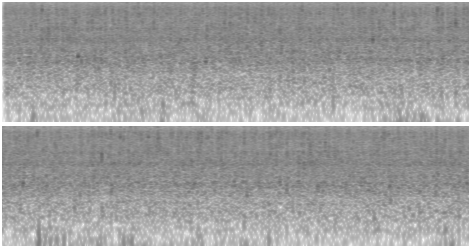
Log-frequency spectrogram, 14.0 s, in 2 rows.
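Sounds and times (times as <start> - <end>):
river: 0.0 - 14.0.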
